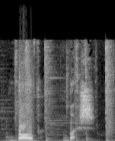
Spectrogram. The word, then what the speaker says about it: bulbash: word means source and it's pronounced as above bush like if you combine a light bulb and a bush bob bush so first i want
